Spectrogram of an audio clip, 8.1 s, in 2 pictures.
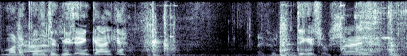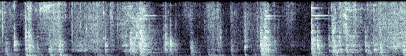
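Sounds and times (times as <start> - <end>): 
speech: 0.0 - 1.6, 2.7 - 4.6
blue shipping container door clanking, creaking and scraping open: 2.7 - 8.1.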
